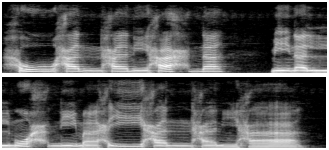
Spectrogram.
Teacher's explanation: Suara an-nya jelas tanpa ada dengung ya, tanpa ada dengung dan juga nggak boleh disamarin. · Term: izhar halqi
